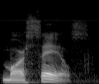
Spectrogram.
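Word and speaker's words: Marseilles: 1848 Martin Delany visited Mar sales not Francis Port City but its namesake a village in the cornfields of Northwest Ohio then as now local people pronounced it marceles drinking my water I'm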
